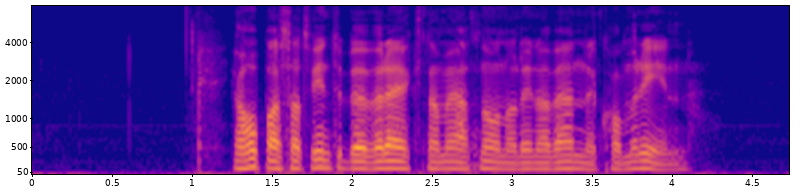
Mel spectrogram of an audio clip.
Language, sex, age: Swedish, male, 44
